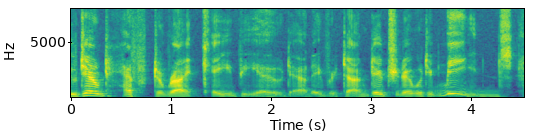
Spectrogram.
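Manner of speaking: mock colonel voice, exasperated and very irritated. Retelling what the colonel said about writing K B O down: imitating someone irritated. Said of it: "said to me in a very irritated voice".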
